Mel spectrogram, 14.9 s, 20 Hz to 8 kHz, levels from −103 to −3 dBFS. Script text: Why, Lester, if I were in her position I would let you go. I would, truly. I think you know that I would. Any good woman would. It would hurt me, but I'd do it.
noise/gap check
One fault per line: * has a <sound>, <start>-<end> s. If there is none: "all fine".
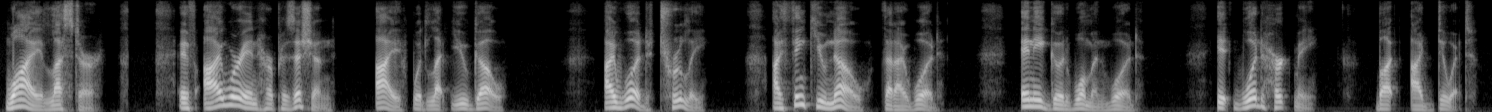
all fine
